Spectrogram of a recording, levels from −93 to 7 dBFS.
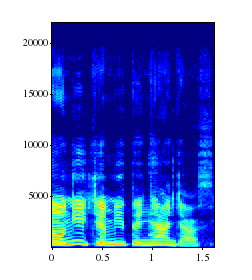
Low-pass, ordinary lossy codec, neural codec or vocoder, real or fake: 19.8 kHz; none; none; real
